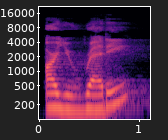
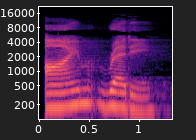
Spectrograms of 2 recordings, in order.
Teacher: your voice often goes up at the end of a question, Are you ready? and goes down at the end of a statement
